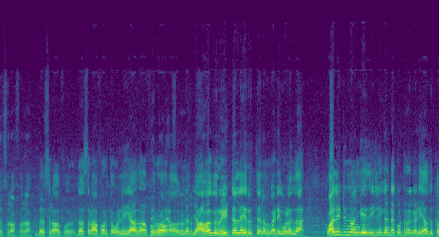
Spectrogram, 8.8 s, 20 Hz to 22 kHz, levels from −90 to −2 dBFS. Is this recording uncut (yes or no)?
yes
